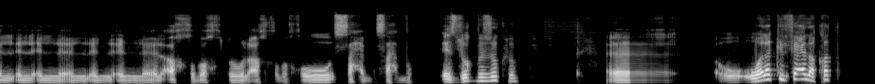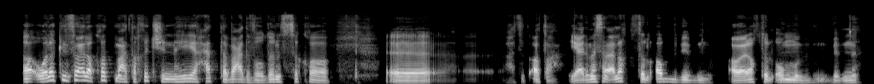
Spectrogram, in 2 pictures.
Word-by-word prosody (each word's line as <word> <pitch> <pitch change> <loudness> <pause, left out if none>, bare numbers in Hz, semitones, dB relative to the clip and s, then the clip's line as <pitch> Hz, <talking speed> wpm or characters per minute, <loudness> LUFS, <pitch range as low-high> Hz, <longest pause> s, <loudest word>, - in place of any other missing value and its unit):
ال 100 -1 -4
ال 95 0 -2
ال 95 -1 -3
ال 95 0 -3
ال 95 -1 -5
ال 95 -1 -4
الأخ - - -1
بأخته 95 - -5
والأخ 95 0 -2
بأخوه، 105 +3 0
الصاحب 110 -5 -1
بصاحبه، - - -4 0.3
الزوج 130 +6 +3
بزوجته. 165 -3 -1 0.9
آآ 95 0 +2 0.7
و 100 +9 +2
ولكن 230 +1 +5
في 245 +4 +2
علاقات 225 -2 +4 0.7
آه - - +5
ولكن 195 +1 +3
في 200 +2 +3
علاقات 190 0 +2
ما 135 - +4
اعتقدش 135 +4 -2
إن 120 -1 0
هي 135 +2 +1
حتى 140 +2 -2
بعد 120 -3 +1
فقدان 105 +4 -1
الثقة، 110 -6 -2 0.6
آآ 90 0 +1 0.5
هتتقطع. - - -3
يعني 100 +1 +2
مثلًا 130 0 +3
علاقة 145 0 +2
الأب 130 -2 +1
بابنه 100 -6 -5 0.2
أو - - +7
علاقة - - +3
الأم 105 -1 +1
ب 90 0 -13
بابنها. 95 0 -4
110 Hz, 145 wpm, -16 LUFS, 95-140 Hz, 0.9 s, أو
